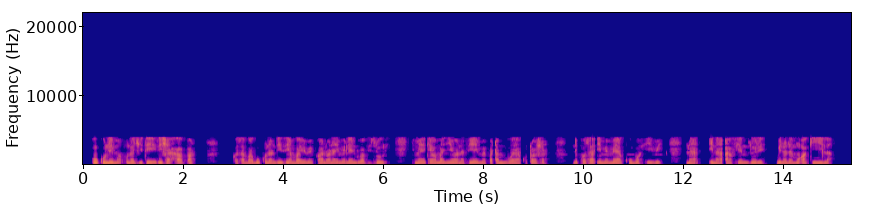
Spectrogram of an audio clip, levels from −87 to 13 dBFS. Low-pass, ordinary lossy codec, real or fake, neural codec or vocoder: 7.2 kHz; AAC, 16 kbps; real; none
